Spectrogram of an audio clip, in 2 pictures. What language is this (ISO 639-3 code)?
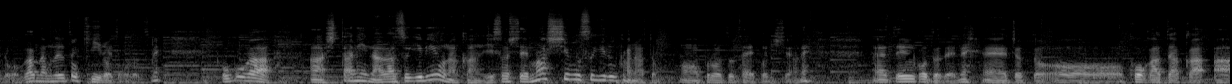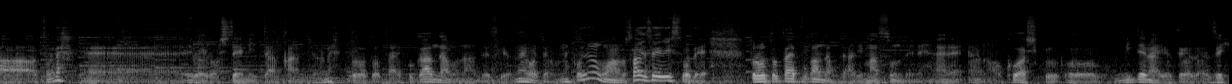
jpn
